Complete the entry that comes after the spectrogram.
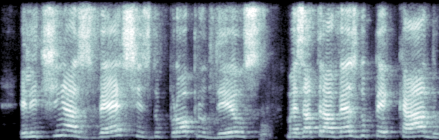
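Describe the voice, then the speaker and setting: With audible room echo, a woman speaks at a high pitch and a moderate pace, her pitch varying in an ordinary way. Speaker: preacher. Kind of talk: sermon.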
